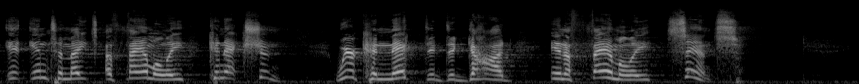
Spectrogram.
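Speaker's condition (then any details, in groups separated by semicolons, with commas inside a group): No condition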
